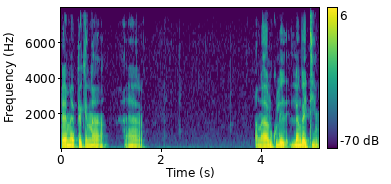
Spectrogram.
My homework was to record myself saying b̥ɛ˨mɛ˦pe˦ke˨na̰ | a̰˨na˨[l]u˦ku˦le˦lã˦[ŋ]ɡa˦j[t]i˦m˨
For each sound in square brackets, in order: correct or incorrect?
correct, correct, correct

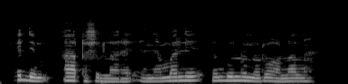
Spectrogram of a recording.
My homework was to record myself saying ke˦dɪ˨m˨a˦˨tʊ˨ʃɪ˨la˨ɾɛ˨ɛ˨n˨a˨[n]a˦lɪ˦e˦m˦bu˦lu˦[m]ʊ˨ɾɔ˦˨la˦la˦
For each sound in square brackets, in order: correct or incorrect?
incorrect: m, incorrect: n

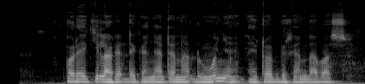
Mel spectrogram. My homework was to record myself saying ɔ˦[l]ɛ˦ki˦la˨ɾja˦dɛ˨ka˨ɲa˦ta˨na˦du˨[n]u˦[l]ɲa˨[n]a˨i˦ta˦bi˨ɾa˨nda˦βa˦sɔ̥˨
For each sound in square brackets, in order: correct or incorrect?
incorrect: ɾ, incorrect: m, incorrect: none, correct

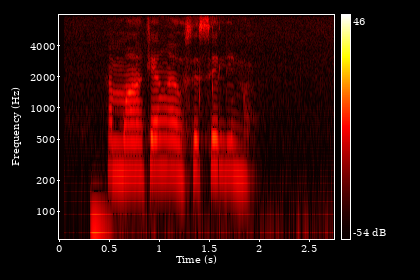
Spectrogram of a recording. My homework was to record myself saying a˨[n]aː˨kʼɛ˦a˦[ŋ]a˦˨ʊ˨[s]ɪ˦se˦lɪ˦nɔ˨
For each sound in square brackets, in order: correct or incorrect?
incorrect: m, correct, correct

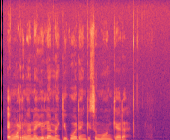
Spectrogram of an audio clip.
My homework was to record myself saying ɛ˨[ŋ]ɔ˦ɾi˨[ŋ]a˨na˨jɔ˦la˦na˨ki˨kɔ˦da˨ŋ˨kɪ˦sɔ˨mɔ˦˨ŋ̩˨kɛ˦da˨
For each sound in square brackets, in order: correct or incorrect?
correct, correct

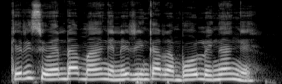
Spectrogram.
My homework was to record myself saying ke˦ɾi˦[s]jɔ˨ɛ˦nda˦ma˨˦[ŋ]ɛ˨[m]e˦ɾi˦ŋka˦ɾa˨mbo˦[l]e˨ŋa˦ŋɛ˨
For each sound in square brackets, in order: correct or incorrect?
correct, correct, incorrect: n, correct

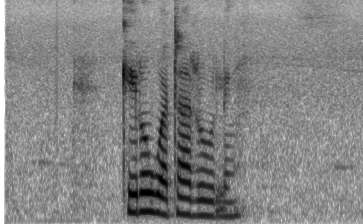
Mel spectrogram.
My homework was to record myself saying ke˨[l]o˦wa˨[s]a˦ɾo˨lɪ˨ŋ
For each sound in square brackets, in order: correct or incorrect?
incorrect: ɾ, incorrect: t

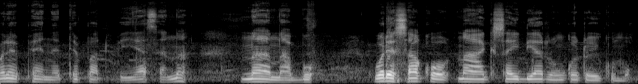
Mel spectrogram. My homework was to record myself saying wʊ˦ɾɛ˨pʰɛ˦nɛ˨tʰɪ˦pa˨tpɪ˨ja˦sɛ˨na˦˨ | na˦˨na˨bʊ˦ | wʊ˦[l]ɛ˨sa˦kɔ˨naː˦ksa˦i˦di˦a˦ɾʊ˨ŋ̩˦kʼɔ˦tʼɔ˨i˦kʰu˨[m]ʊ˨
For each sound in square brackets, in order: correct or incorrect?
incorrect: ɾ, correct

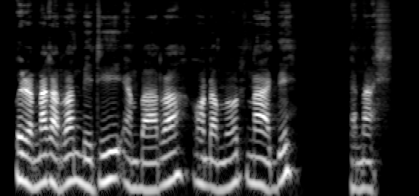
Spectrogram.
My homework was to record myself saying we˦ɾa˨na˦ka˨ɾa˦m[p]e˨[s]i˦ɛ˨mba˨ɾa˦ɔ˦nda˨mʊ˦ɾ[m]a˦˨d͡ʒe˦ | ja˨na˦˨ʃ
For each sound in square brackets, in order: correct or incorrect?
incorrect: b, incorrect: t, incorrect: n

